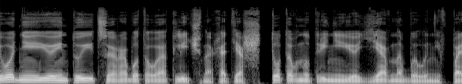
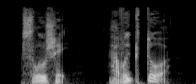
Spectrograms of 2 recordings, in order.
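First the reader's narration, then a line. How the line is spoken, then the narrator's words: Quiet question. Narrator (Russian): тихо спросил он Максима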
